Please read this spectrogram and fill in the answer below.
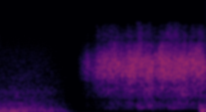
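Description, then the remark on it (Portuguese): After a brief low rumble and a momentary dip, loud sustained standing-ovation applause erupts from a large crowd in the European Parliament after a speech by Ukrainian President Volodymyr Zelensky, a dense wash of clapping, with no one speaking. “A Ucrânia chegou a ser aplaudida de pé no Parlamento Europeu.”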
